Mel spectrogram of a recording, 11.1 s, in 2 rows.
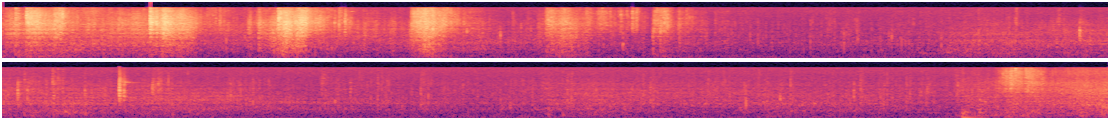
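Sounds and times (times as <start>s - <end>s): light rain hissing: 0.0s - 11.0s
fishing rod clicks and knocks: 5.3s - 6.4s.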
